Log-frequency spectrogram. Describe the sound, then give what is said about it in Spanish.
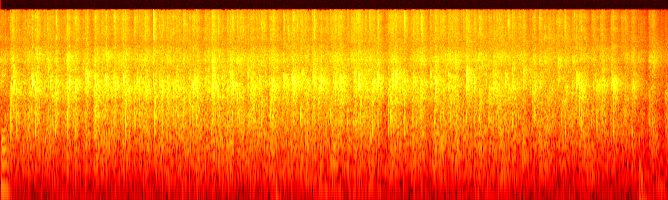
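Sustained audience applause, a dense crackle of many hands clapping at steady loudness for about ten seconds, with no single claps standing out. “Les damos también un fuerte abrazo, abrazo y un fuerte aplauso.”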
